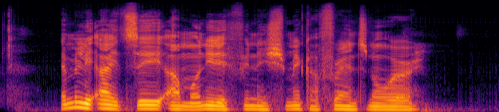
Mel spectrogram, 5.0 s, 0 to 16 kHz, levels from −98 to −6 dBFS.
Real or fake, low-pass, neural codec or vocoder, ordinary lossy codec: real; 14.4 kHz; none; none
